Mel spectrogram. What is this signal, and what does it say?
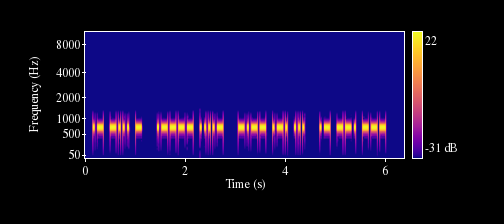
Morse code, heard as a keyed tone, about 27 wpm, 700 Hz. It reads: ABT 14 YRS AGO
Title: Practice QSO - Exchange 3 - More Info - 28wpm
